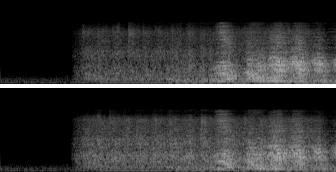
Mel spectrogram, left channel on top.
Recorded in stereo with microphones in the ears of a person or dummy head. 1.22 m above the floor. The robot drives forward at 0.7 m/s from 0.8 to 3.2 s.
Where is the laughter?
85° right, 1.5 m; by 3.4 s 50° right (ahead or behind), 1.9 m.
